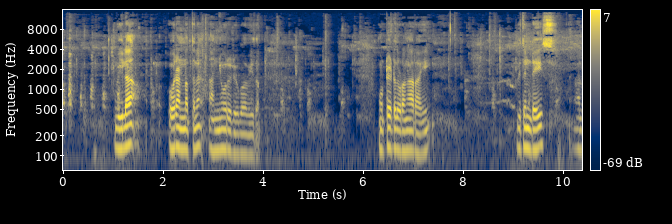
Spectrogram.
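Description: A rooster crows loudly several times.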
